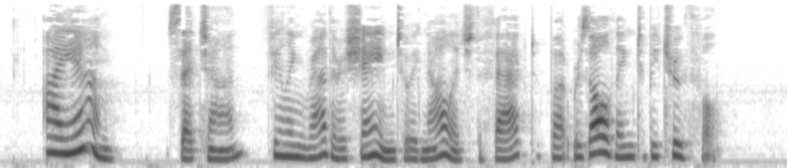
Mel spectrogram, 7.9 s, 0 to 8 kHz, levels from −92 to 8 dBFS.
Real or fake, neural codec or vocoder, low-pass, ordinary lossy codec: real; none; 7.2 kHz; MP3, 32 kbps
